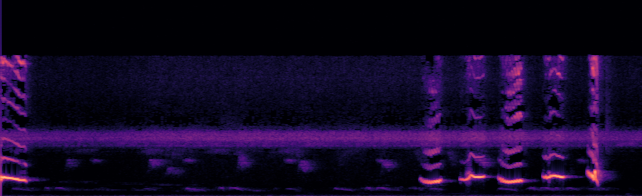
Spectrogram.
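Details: Pale-breasted thrush song: one falling whistle, a long pause, then a quick series of five varied whistled notes with a sharp final note.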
